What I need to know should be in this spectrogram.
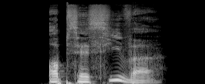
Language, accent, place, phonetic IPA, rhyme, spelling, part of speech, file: German, Germany, Berlin, [ɔpz̥ɛˈsiːvɐ], -iːvɐ, obsessiver, adjective, De-obsessiver.ogg
- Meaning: 1. comparative degree of obsessiv 2. inflection of obsessiv: strong/mixed nominative masculine singular 3. inflection of obsessiv: strong genitive/dative feminine singular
